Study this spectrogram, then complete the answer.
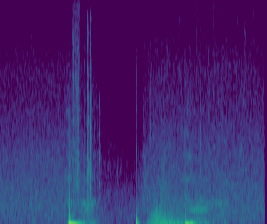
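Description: Footsteps thud on soft grass outdoors.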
